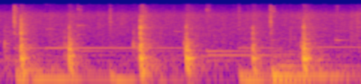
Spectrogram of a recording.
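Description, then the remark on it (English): A telephone hook is pressed and released in a steady, deliberate rhythm to signal the telephone operator, giving about six sharp clicks spaced roughly a third of a second apart, each with a faint ringing tone behind it. “When it's necessary to signal the operator, do it this way. A definite rhythm.”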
